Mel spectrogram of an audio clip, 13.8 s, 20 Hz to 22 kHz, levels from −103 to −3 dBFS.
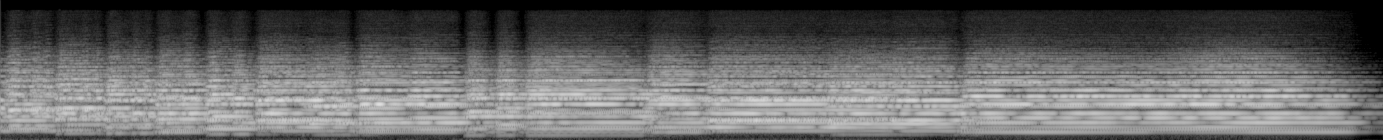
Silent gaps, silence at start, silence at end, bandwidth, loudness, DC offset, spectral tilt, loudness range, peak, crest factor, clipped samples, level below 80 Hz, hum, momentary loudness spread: none; 0 s; 0.1 s; 14 kHz; -23 LUFS; under 0.1%; -3 dB/octave; 1 LU; -10 dBFS; 14 dB; under 0.1%; -80 dBFS; none; 3 LU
